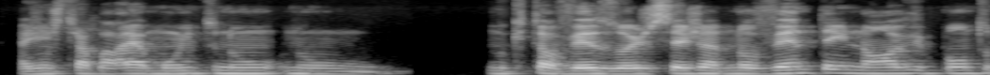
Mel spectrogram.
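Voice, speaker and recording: Speaking fairly slowly in a Rio Grande do Sul accent, a man uses a fairly high pitch and a dark, mellow tone. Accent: southern Brazilian (gaúcho), noticeable. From southern Brazil (Rio Grande do Sul). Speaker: digital marketing company co-founder. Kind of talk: interview. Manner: halting, many fillers and repetitions.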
